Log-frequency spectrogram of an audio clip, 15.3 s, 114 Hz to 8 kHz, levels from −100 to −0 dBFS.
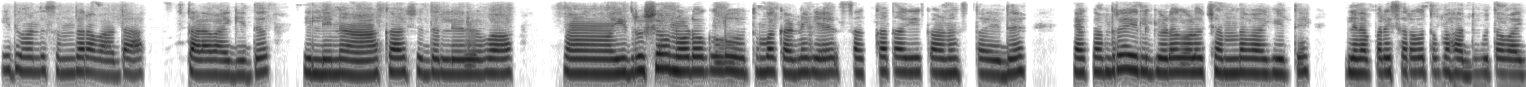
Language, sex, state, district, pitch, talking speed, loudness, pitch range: Kannada, female, Karnataka, Raichur, 235 Hz, 30 wpm, -19 LUFS, 225-245 Hz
